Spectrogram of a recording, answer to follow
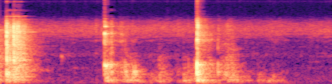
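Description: Three sharp clinks of a metal spoon and a glass olive jar being handled on a kitchen counter, each with a brief ring, spaced about three quarters of a second apart.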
